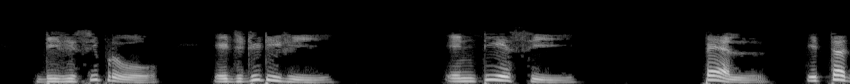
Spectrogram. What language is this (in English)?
Bangla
